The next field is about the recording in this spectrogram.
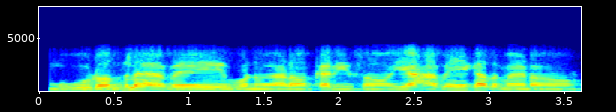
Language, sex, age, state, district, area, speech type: Telugu, male, 18-30, Andhra Pradesh, Guntur, urban, conversation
